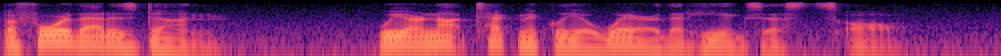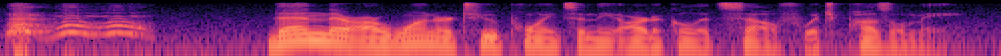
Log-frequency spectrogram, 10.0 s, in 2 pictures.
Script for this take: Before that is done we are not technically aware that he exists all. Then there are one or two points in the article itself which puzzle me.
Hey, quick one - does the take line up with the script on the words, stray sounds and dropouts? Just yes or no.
no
